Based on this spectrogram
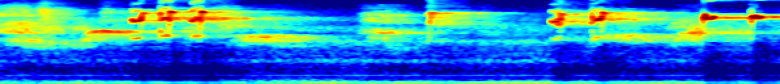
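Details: High squeaky lovebird notes in short clusters of sharp chirps, separated by quieter warbling twitters, with a thin whistled tone near the end and a faint low hum.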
